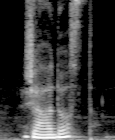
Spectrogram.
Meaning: request
- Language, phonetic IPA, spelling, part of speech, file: Czech, [ˈʒaːdost], žádost, noun, Cs-žádost.ogg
